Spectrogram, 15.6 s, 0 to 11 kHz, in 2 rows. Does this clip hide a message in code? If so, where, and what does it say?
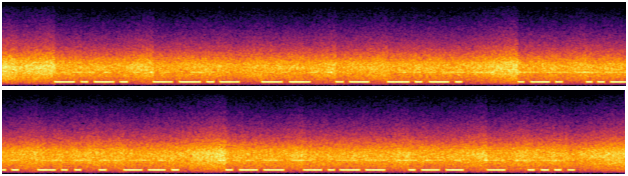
Yes: Morse code (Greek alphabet) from 0.6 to 15.0 s, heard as a keyed tone, hand-sent with a straight key, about 15 wpm, 600 Hz, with radio static and a weaker station near 1850 Hz. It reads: ΘΨΜΑΘ ΡΦΔΕΓ ΩΥΩΤΗ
